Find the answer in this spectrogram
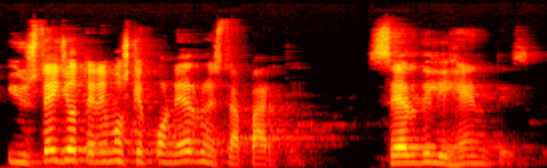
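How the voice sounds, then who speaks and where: A man's voice: high-pitched, measured pace, big-room sound. A male pastor, preaching a sermon with emphatic swings of voice and calling listeners brothers. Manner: emphatic preaching, voice rising and falling widely.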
